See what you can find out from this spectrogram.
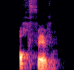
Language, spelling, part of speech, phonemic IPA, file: French, orfèvre, noun, /ɔʁ.fɛvʁ/, LL-Q150 (fra)-orfèvre.wav
- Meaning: goldsmith, silversmith, smith who works with any precious metal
